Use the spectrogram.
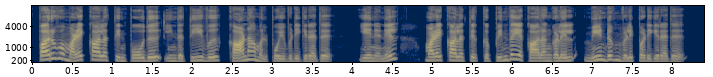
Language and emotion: Tamil, neutral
